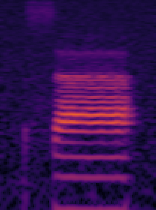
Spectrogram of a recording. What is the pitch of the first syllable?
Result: low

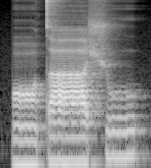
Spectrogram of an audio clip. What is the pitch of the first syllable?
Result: low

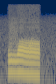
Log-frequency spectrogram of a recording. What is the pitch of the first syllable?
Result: low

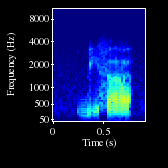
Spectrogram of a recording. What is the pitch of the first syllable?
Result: low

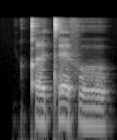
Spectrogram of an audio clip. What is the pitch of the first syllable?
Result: low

